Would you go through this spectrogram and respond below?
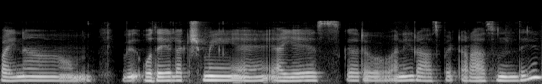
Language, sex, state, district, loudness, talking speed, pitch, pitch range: Telugu, female, Andhra Pradesh, Visakhapatnam, -16 LUFS, 135 wpm, 180 Hz, 170-185 Hz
